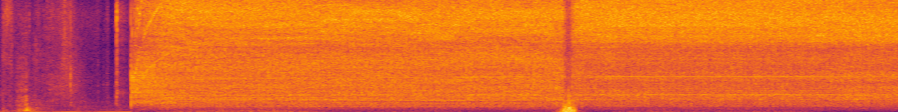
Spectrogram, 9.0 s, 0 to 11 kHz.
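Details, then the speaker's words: Milwaukee AGV 15-125 XC angle grinder after replacing the faulty controller unit (was not regulating motor RPM) and carbon brushes: loud steady high whir holding constant speed after spin-up, no surging or hunting; in good working order. "Seems like in good working order. So that was the controller unit, not regulating the RPM of the motor."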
